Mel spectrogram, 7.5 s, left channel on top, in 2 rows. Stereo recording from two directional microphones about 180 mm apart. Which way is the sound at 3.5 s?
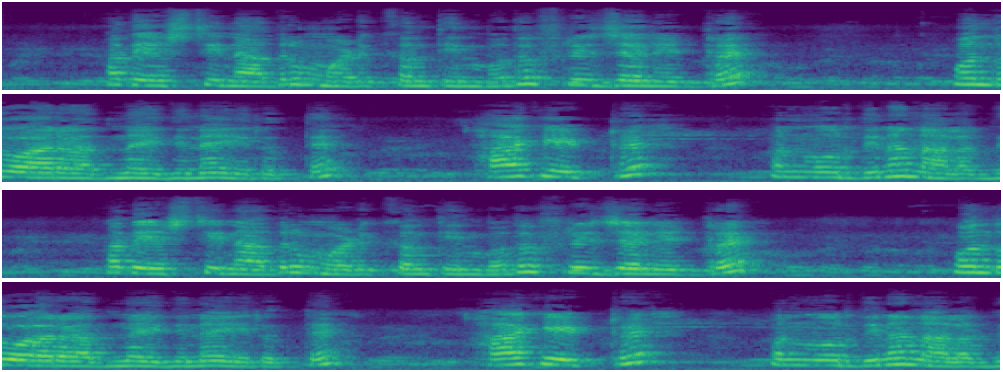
30° left (ahead or behind).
